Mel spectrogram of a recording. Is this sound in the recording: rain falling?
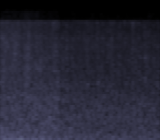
yes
